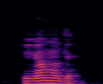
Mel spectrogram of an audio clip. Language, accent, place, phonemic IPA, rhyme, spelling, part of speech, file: French, France, Paris, /lɑ̃d/, -ɑ̃d, Landes, proper noun, LL-Q150 (fra)-Landes.wav
- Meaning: Landes (a department of Nouvelle-Aquitaine, France)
